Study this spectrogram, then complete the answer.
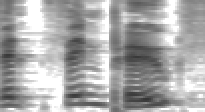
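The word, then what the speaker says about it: Thimphu: know that cam the capital is called thimpu uh but i don't think it's pronounced poo um but like you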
